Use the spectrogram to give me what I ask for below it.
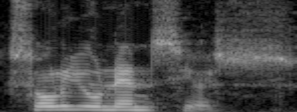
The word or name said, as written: Solioonensius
